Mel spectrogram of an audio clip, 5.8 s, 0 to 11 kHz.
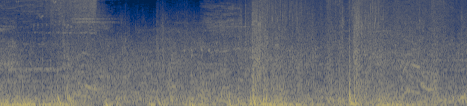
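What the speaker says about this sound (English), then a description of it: "Another hit, and the core will detonate!" A core detonation explosion in the Warhammer 40000: Space Marine 2 video game, a dense, loud, sustained roar of blast and rumbling debris with heavier booms partway through.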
